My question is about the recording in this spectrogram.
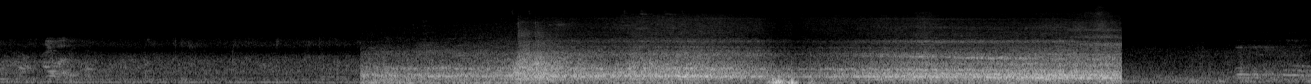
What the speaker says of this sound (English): This is Queensbound F local train.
